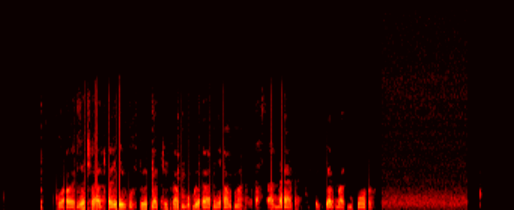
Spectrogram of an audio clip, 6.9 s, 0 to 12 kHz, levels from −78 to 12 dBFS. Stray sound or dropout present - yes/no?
no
